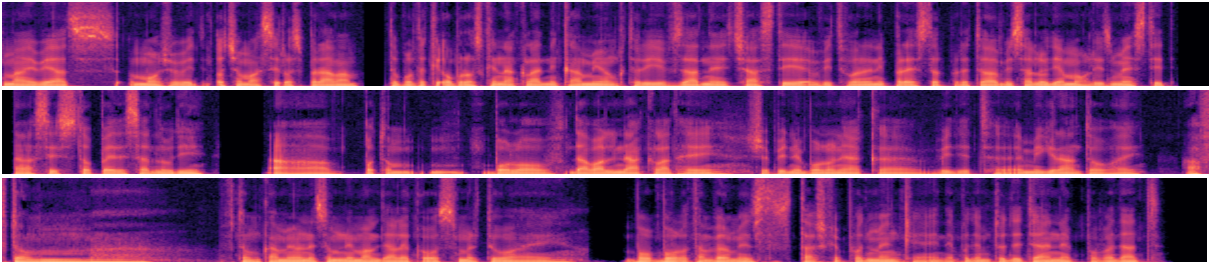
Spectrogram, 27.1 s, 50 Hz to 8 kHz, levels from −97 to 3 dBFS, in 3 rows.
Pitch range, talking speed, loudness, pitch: 90-100 Hz, 145 wpm, -19 LUFS, 95 Hz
